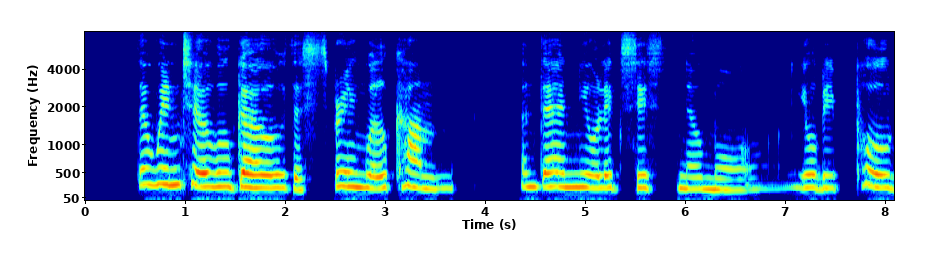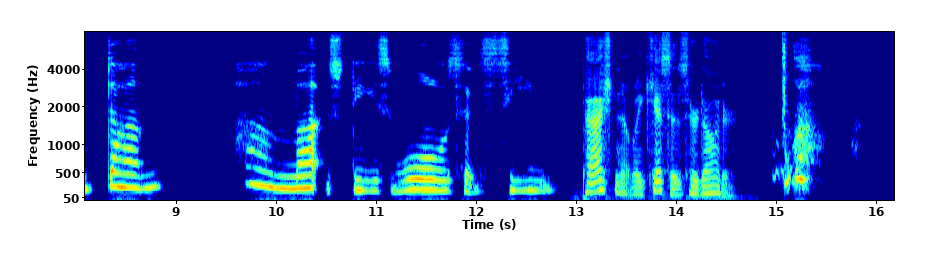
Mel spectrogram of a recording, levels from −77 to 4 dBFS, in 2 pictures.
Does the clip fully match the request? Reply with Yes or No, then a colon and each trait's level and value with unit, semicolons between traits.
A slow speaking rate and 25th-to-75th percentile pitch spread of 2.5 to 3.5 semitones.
Yes: slow, 90 wpm; average, 3.2 semitones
